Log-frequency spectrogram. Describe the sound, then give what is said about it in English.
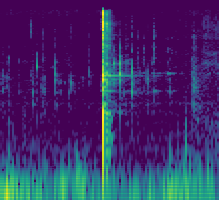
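A single dull metallic knock as two copper Moscow mule mugs bump together in a toast, short, with a faint ringing tail over a quiet background. “Kind of a dull thud. Not much clinking today, folks. That's the copper.”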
